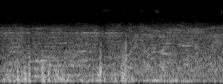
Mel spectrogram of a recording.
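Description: Busy room tone: a steady rushing background with indistinct voices, and a couple of sharp clicks about a second in.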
